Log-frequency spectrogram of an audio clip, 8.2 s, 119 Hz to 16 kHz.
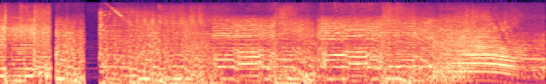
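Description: Stock cars racing in the 1984 Daytona 500 at the finish, engines roaring loud and continuous with layered revving tones and brief dropouts, a dense wall of motor noise.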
